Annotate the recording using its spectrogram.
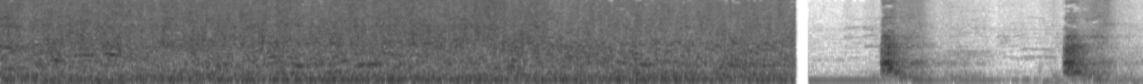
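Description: Steady hiss of water jets spraying up through a metal floor grate of a ground-level fountain, cutting off suddenly after about six seconds. Then a pug barks, short and sharp, near the end.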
